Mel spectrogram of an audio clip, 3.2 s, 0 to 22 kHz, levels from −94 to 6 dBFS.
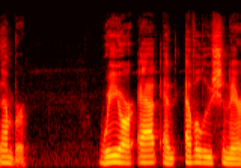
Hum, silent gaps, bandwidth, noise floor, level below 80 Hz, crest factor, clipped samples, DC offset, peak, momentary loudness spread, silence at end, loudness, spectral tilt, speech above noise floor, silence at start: none; none; 16 kHz; -68 dBFS; -78 dBFS; 20 dB; under 0.1%; under 0.1%; -10 dBFS; 12 LU; 0 s; -29 LUFS; -5 dB/octave; 40 dB; 0 s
